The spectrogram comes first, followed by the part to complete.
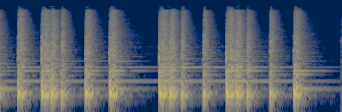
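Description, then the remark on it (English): About ten loud, resonant drum hits, some in quick pairs and some spaced out, building like a short drum roll with no talking. “Drum roll.”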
